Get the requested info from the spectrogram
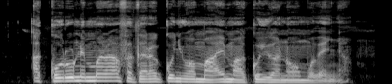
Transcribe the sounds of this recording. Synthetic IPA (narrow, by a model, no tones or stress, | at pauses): akoɾonemaɾafataɾakoɲwamaemakoiɣanaɔmoðɛ̰ɲa̰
